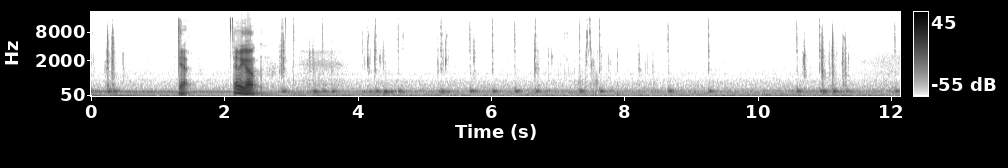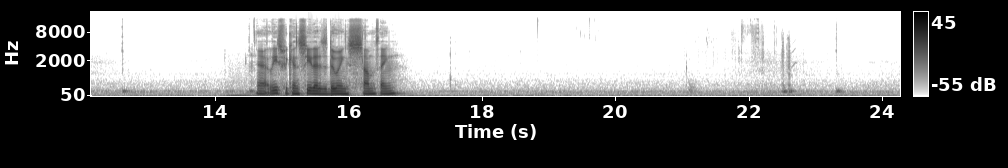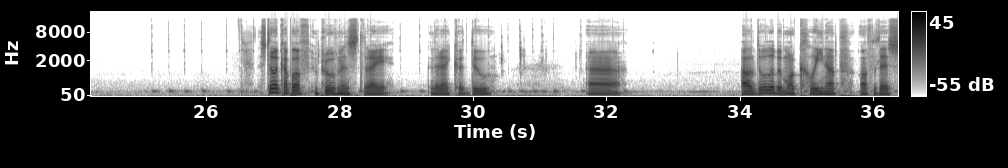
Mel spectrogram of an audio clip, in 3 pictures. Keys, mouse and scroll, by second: 2.9 middle click, 4.3 shift+middle click, 5.3-5.7 shift+middle drag, 6.1 shift+middle click, 6.7-7.4 shift+middle drag, 6.8-8.4 scroll down 3, 7.7-8.7 middle drag, 9.3-10.6 middle drag, 10.9-12.1 ctrl+middle drag, 12.7-14.4 ctrl+middle drag, 15.2 middle click, 16.3-19.7 middle drag, 22.5 space, 25.2 middle drag, 25.7 middle drag, 26.4 middle click, 26.8 middle drag, 27.2-27.6 middle drag, 27.7 shift+middle click, 28.0 shift+middle click, 28.8 shift+middle click, 28.8-29.8 scroll down 1, 29.8 middle click, 29.8 scroll up 1, 30.4 middle click, 30.6 scroll up 1, 30.8 shift+middle click, 31.1 shift+middle drag, 31.9 shift+middle click, 34.2 middle drag, 35.0 middle drag, 35.5-36.0 middle drag, 35.5 space.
